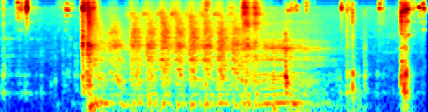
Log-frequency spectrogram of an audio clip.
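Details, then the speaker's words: Fox (small car) after fuel tank refit, choke cable fallen out and sounding under-choked; about two and a half seconds of steady cranking that never catches, then a short second attempt; plenty of spark, owner suspects poor earth; no start. "come on fox and not even a sniff this is beyond frustrating"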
